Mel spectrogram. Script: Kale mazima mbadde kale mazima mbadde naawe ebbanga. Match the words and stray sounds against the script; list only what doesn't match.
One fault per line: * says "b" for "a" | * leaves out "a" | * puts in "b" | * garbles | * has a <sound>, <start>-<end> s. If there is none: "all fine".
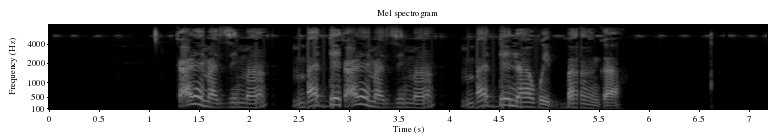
all fine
